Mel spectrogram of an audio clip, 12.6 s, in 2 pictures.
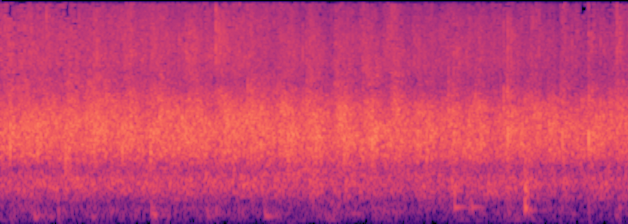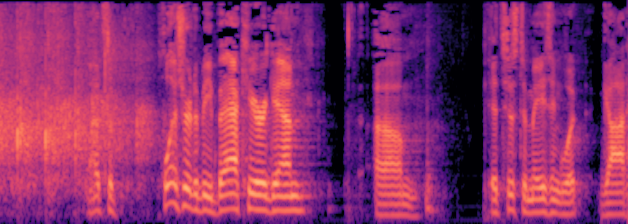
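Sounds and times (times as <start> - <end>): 
audience applauding to welcome a guest speaker: 0.0 - 8.1
speech: 7.2 - 9.4, 10.0 - 10.6, 11.2 - 12.5.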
